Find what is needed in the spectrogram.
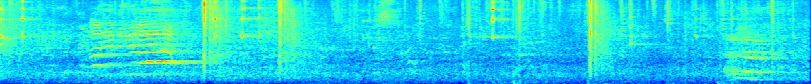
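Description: Badminton court sounds: a few sharp racket strikes on a shuttlecock, the loudest about nine seconds in, and high squeaks of players' shoes on the court mat.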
